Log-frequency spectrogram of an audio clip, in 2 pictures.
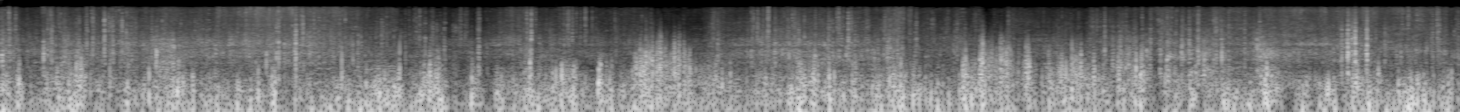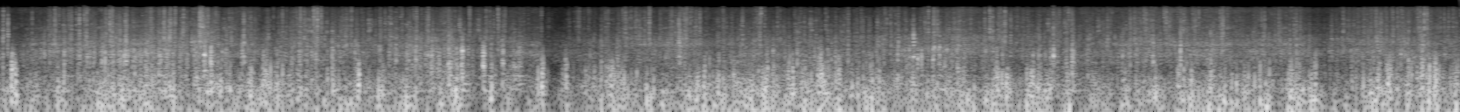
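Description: Mountain bike riding fast down a dry dirt singletrack: steady wind rushing over the camera microphone, mixed with the tyres rolling on dirt and frequent rattles and knocks from the bike over bumps.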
